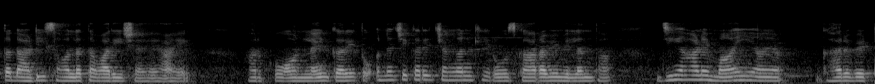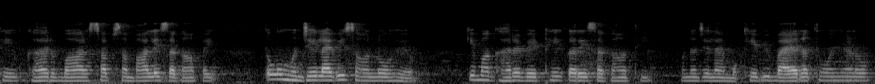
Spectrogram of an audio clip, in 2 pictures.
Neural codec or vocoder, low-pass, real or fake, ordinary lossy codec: none; 7.2 kHz; real; none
